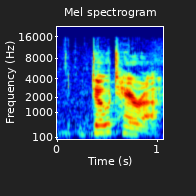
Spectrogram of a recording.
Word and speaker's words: doTERRA: the name of your business and you can pronounce it for me dotera dotera and it means gift of the Earth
